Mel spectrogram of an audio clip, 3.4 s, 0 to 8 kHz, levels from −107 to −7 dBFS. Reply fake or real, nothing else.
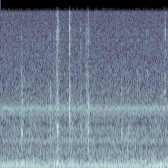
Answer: fake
